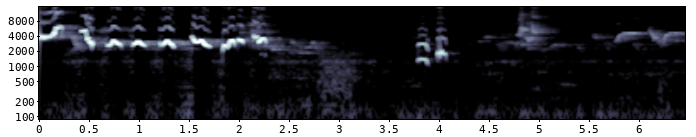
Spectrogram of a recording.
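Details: Oriental magpie-robin singing mimicked fill phrases: a fast series of about eight bright, looping whistled notes in the first two seconds, then a couple of isolated chirps and faint high trills.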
